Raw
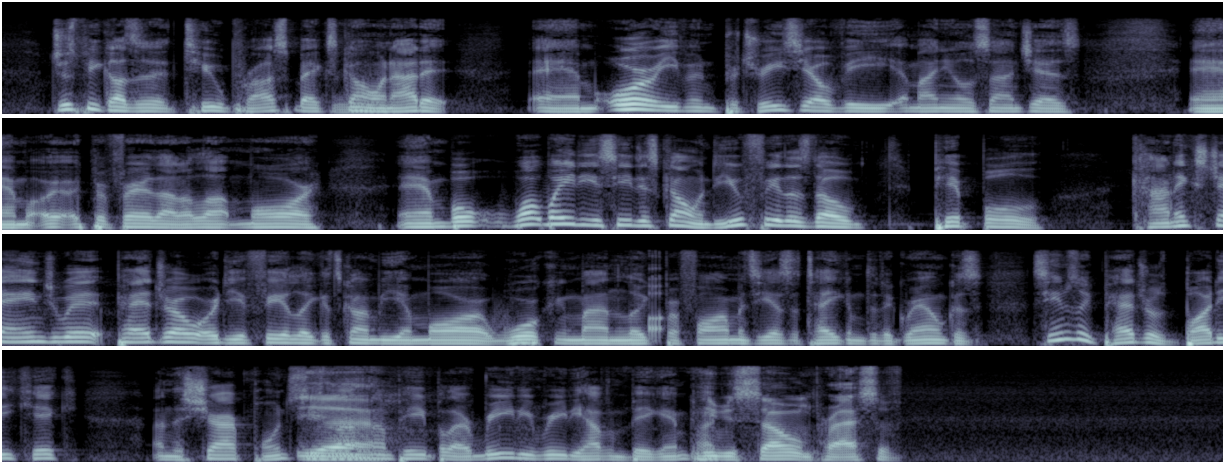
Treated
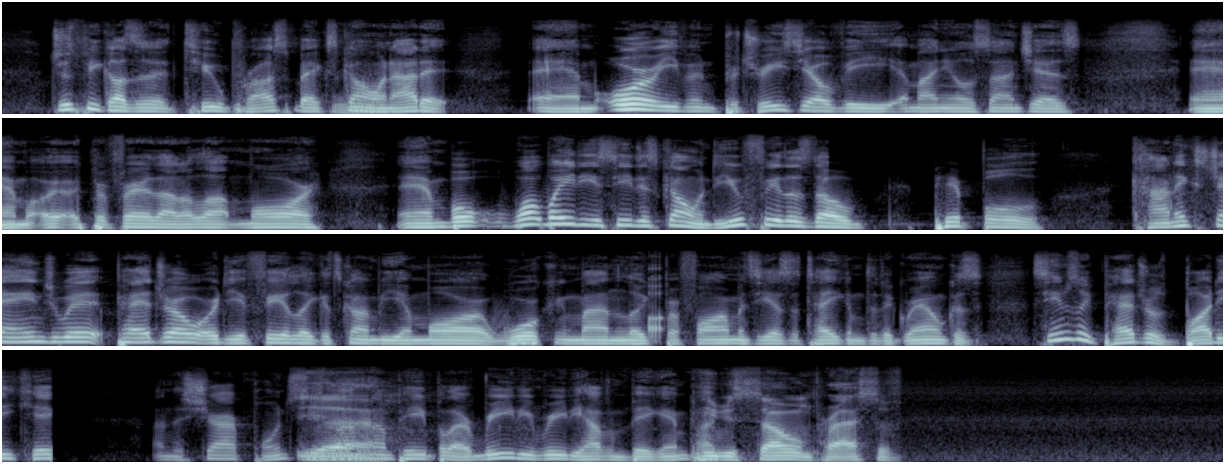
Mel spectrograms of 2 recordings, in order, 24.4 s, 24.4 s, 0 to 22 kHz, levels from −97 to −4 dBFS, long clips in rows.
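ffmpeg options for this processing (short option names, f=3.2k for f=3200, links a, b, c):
-filter_complex "[0:a]asettb=1/sr,asplit=3[a][b][c];[a]atrim=end=10.234[d];[b]atrim=start=10.23:end=10.97,asetpts=PTS-STARTPTS,afade=t=in:d=0.004:c=qsin,afade=t=out:st=0.736:d=0.004:c=qsin,lowpass=f=1.8k:w=0.5412,lowpass=f=1.8k:w=1.3066[e];[c]atrim=start=10.966[f];[d][e]acrossfade=d=0.004:c1=hsin:c2=qsin[g];[g][f]acrossfade=d=0.004:c1=qsin:c2=hsin,asplit=2[h][i];[h]atrim=end=18.56,asetpts=PTS-STARTPTS,afade=t=out:st=18.556:d=0.004:c=hsin[j];[i]atrim=start=18.56,asetpts=PTS-STARTPTS,afade=t=in:d=1.99[k];[j][k]concat=n=2:v=0:a=1,deesser=0.95,lowpass=f=8.3k:w=0.5412,lowpass=f=8.3k:w=1.3066,equalizer=f=3k:t=o:w=1.2:g=-5.5,volume=3dB"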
